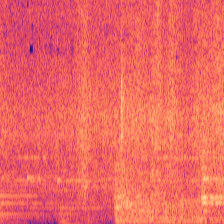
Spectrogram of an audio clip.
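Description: Soundtrack music of held notes; a little over a second in, a sudden loud noisy crash comes in over it and carries on.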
